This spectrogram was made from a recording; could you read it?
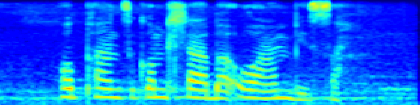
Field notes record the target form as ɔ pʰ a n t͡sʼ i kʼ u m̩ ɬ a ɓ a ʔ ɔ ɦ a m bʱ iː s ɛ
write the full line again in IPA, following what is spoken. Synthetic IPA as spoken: ɔ pʰ a n t͡sʼ i kʼ o m̩ ɬ a ɓ a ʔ ɔ ɦ a m bʱ iː s a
